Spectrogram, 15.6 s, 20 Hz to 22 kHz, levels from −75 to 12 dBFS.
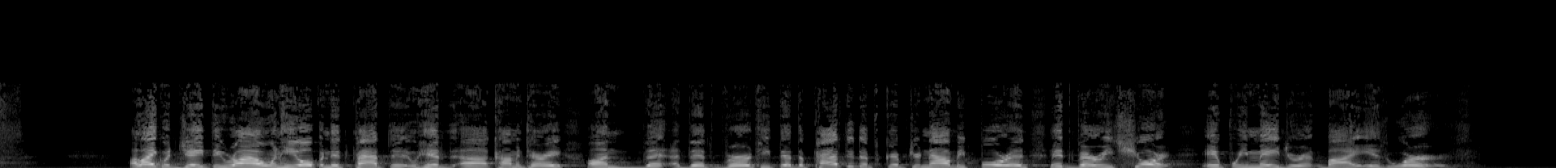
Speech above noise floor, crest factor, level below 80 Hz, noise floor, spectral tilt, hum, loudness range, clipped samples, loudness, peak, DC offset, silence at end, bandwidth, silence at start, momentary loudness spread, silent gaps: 47 dB; 20 dB; -66 dBFS; -70 dBFS; -5 dB/octave; none; 6 LU; under 0.1%; -23 LUFS; -4 dBFS; under 0.1%; 1.1 s; 11.5 kHz; 1.3 s; 12 LU; none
